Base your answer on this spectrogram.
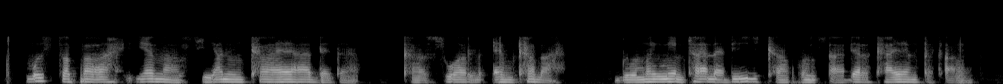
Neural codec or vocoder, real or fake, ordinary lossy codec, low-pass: codec, 16 kHz in and 24 kHz out, 0.6 kbps, FireRedTTS-2 codec; fake; none; 3.6 kHz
